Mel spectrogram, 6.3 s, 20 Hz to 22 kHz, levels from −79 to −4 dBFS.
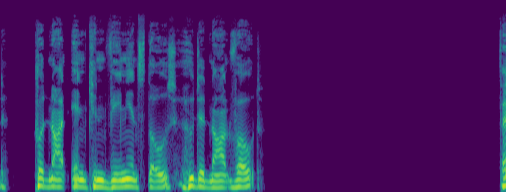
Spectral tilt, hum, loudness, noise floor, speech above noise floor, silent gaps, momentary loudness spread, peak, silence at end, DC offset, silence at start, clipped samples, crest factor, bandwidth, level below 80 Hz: -6.5 dB/octave; none; -18 LUFS; under -90 dBFS; over 73 dB; none; 8 LU; -4 dBFS; 0 s; under 0.1%; 0 s; under 0.1%; 18 dB; 15 kHz; -58 dBFS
